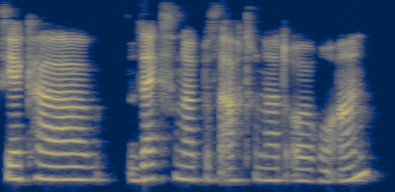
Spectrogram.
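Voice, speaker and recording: A woman speaks at a medium pitch. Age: 20s. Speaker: graphic designer. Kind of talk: interview. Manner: hesitant fillers.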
